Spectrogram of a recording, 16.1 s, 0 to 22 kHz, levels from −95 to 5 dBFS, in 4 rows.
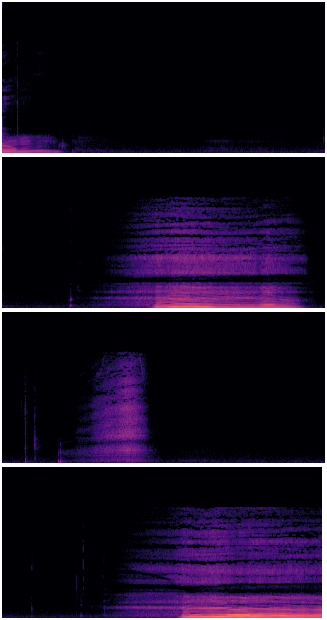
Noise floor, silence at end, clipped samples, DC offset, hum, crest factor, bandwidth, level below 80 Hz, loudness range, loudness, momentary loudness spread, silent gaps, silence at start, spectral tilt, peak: -80 dBFS; 0 s; under 0.1%; under 0.1%; none; 20 dB; 16 kHz; under -90 dBFS; 22 LU; -30 LUFS; 23 LU; none; 0 s; -6 dB/octave; -16 dBFS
